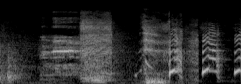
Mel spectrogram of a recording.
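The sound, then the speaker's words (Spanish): Several loud farting noises in quick succession, some raspy and others squeaky and tonal, with bursts of laughter mixed in toward the end. “Hablando de pedos también, ¿viste?”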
